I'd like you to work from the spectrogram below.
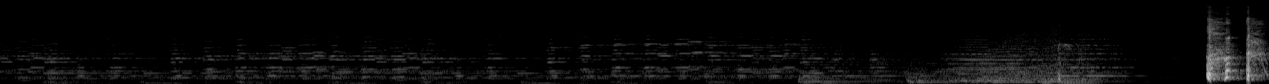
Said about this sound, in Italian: Scusate il colpo di tosse, non ho il coronavirus ma semplicemente ho un sorso di caffè che mi ha dato di traverso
